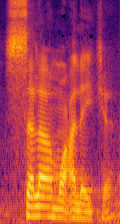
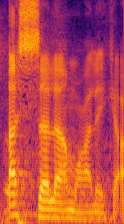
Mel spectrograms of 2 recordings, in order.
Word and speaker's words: As-salamu alayka: I emphasized at the beginning that the line is not to be pronounced Salamu alayka. I said it's to be pronounced As-salamu alayka.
